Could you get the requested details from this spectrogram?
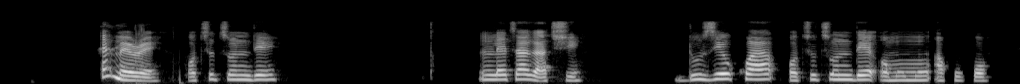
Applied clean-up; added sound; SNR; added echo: neural separator model SepFormer DNS4.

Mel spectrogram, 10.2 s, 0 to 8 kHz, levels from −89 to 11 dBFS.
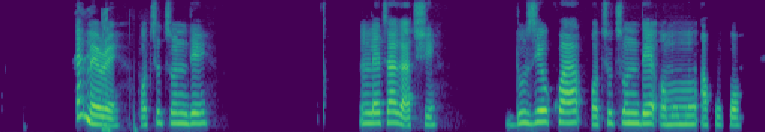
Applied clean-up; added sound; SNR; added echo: none; Fart; 19 dB; none.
